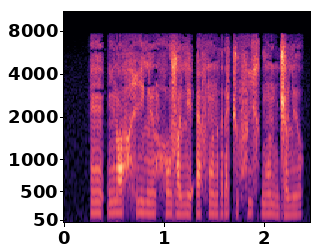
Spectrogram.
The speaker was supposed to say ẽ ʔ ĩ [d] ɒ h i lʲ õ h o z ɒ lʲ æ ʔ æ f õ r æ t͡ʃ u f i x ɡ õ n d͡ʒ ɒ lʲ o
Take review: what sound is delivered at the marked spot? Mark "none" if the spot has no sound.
ɾ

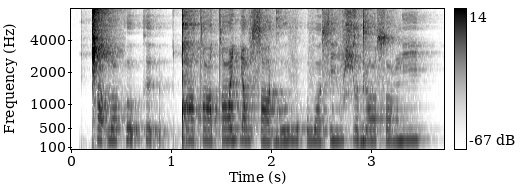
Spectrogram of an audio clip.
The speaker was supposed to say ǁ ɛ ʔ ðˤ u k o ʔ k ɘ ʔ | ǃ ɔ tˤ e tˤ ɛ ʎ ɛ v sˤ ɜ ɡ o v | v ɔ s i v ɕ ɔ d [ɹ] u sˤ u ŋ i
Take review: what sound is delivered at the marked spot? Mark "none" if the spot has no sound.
ɹ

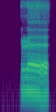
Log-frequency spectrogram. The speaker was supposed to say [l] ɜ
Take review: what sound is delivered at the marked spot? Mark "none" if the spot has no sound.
ɭ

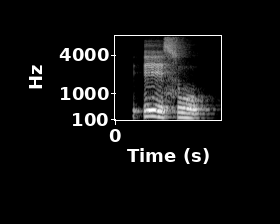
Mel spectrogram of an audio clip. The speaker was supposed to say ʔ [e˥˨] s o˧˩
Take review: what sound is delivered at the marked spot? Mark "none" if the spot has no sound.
eː˥˨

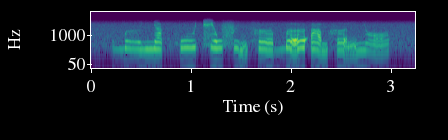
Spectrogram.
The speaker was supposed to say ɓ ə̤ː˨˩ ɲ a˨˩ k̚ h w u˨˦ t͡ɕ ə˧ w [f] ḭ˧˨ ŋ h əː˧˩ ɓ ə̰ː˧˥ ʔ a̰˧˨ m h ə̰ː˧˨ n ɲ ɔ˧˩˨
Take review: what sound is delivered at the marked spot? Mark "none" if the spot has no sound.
f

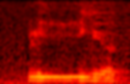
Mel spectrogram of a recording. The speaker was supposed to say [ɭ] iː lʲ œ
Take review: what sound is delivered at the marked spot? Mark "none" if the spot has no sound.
ɭ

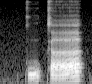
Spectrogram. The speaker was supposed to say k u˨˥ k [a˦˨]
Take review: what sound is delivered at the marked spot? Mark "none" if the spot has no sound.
a˨˥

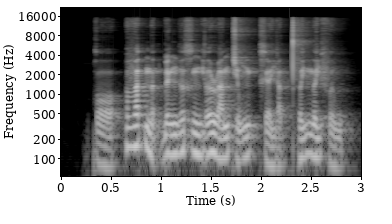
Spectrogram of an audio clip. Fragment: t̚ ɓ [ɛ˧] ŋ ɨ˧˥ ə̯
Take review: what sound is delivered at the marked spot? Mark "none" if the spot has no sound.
ɛ˧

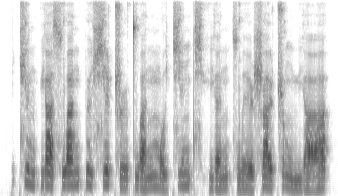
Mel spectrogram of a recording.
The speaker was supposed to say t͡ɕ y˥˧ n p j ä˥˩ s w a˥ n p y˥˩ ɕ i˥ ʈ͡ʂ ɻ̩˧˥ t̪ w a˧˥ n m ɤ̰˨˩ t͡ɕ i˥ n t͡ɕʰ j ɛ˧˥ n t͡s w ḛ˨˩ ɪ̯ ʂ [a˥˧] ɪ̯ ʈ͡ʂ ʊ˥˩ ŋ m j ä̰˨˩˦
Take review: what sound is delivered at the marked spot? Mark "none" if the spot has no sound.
a˥˧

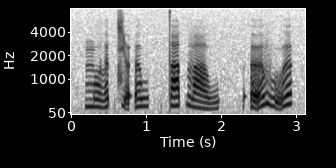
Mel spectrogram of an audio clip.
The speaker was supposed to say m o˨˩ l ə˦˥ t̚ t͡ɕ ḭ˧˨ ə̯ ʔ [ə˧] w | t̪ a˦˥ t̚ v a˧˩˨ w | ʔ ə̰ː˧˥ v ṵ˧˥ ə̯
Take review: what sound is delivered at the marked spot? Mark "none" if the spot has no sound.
ə˧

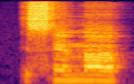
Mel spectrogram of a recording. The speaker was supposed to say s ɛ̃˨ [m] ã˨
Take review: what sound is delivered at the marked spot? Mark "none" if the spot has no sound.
m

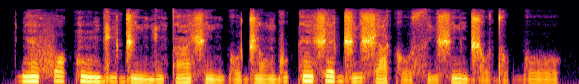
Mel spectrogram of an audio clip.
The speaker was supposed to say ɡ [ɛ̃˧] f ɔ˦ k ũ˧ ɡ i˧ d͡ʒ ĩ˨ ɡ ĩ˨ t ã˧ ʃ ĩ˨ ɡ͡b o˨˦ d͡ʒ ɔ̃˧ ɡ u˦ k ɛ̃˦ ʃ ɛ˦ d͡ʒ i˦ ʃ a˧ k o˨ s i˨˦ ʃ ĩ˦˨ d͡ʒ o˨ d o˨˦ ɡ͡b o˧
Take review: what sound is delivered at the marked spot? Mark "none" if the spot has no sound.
ɛ̃˦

